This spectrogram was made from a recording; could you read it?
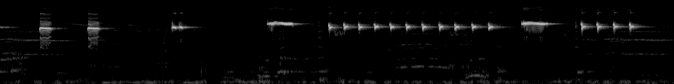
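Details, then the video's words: Lure song of a kolibri ninja (olive-backed sunbird) to get other birds singing: a few sharp scattered notes, a drawn-out whistle, then a fast even trill of about a dozen ticking high notes, repeated briefly. "Pancingan Ampuh‼️Kolibri Ninja Gacor Untuk Burung Bahan Ombyokan"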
